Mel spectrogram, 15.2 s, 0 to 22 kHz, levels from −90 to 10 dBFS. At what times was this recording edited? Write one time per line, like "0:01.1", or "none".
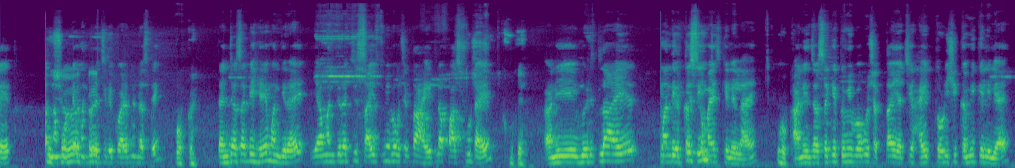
0:01.4
0:10.6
